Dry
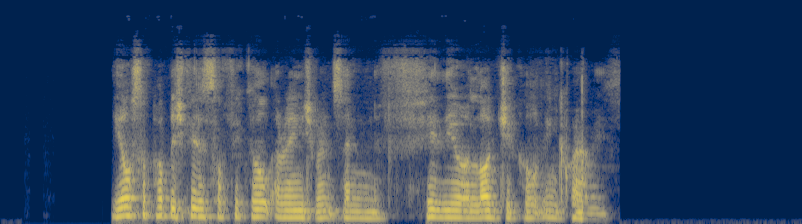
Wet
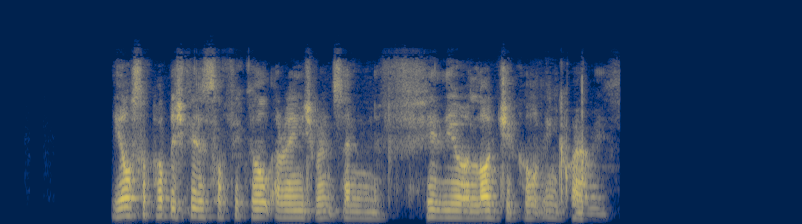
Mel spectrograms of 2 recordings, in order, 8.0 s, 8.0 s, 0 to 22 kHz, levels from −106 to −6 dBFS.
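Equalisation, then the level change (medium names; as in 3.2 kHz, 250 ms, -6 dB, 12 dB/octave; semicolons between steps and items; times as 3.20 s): band-pass 600–4000 Hz; 0.0 dB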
